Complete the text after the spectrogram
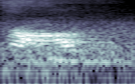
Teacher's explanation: If you're saying frog, teeth are down on your lip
